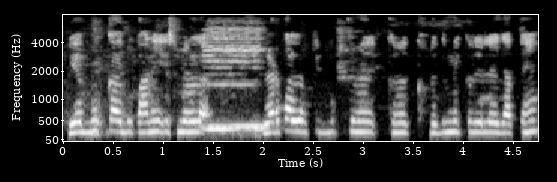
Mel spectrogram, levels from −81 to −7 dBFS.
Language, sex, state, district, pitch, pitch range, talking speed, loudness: Hindi, male, Bihar, Darbhanga, 235 Hz, 225-245 Hz, 225 wpm, -14 LUFS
